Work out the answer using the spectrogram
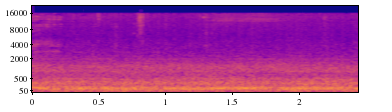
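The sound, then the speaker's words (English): Low, steady rumble inside a car while driving, engine and road noise concentrated in the bass with a soft droning hum, continuous and unchanging, no voices. “obviously I'm in the car”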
